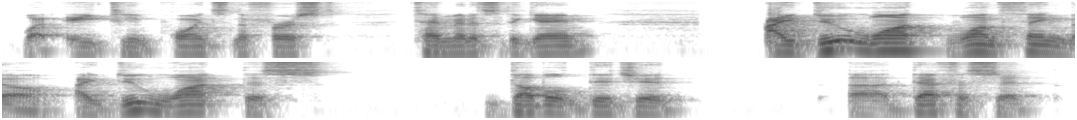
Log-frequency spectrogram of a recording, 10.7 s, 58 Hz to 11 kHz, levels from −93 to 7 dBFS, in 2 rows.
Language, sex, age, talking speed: English, male, 40-59, 130 wpm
